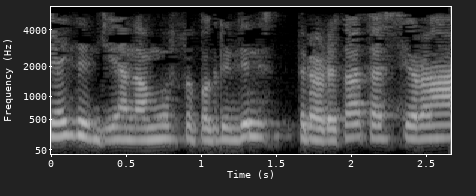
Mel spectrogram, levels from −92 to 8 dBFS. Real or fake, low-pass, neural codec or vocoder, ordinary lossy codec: fake; 5.4 kHz; codec, 16 kHz, 0.8 kbps, ZipCodec; MP3, 24 kbps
